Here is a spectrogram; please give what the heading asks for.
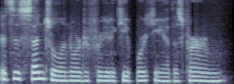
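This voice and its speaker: Low, mellow flirtatious vampire lady played by a woman. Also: dry recording, clean studio sound, lightly acted. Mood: probing, matter-of-fact. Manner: teasing, coaxing, deliberate with lingering pauses. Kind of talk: intimate audio roleplay addressed to the listener.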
